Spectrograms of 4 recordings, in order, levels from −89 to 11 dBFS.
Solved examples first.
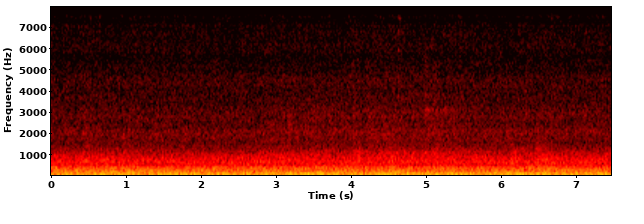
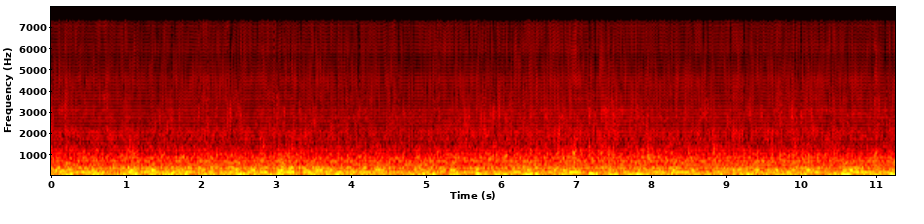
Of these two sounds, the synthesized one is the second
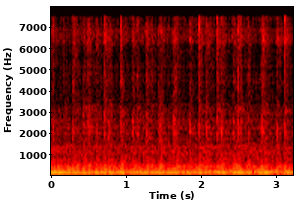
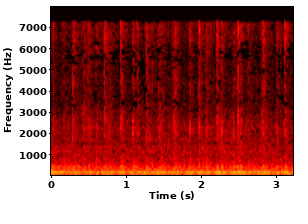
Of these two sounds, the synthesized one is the first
